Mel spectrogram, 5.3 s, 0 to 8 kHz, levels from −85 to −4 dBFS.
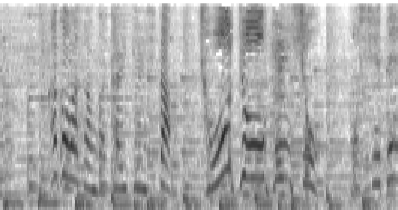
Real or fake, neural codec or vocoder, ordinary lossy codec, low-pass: real; none; MP3, 32 kbps; 7.2 kHz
